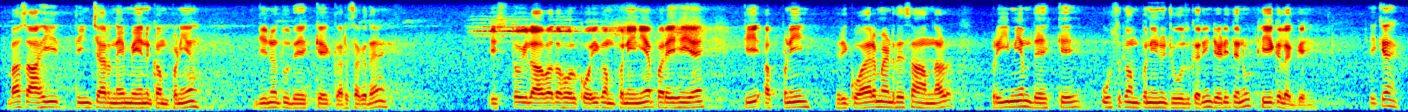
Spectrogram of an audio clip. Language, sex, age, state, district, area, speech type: Punjabi, male, 18-30, Punjab, Kapurthala, rural, spontaneous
